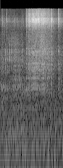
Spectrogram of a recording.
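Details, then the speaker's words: Pinarello Dogma road bike, cranks turning in first gear: light, even ticking whir with no grinding, crunching or skipping; healthy, smooth bicycle drivetrain. "coba ya temen-temen buat Hai halus kali ya a ke c halus ya Ini tadi bunyi-bunyi itu ya Bunyi pihaknya ya halus hehehe"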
